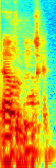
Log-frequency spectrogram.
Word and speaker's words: Athabasca: Athabasca.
